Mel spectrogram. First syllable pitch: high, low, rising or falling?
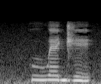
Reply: low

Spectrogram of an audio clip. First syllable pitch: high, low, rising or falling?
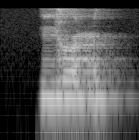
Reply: low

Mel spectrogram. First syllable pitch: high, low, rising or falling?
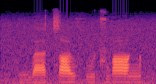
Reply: rising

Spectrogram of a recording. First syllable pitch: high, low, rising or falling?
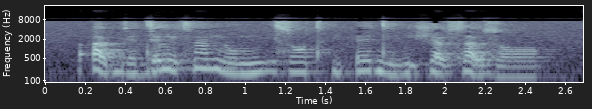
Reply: falling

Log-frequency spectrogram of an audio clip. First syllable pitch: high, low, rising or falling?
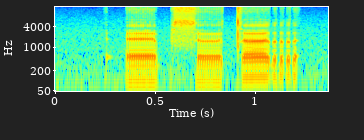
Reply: low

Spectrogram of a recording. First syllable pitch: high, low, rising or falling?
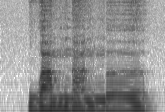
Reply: rising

